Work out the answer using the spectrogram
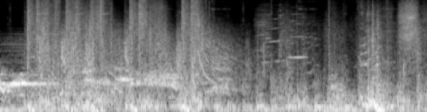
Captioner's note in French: Cri étouffé; Coups de feu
